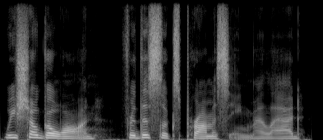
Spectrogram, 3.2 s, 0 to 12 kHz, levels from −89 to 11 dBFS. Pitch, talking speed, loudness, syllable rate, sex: 175 Hz, 185 wpm, -20 LUFS, 4.3 syllables/s, female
